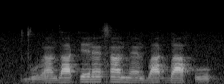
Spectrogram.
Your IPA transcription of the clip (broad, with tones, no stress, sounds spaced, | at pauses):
d u˨ l ã˧ d a˧ k e˦ ɾ ɛ̃˧ s ã˧ d ɛ̃˧ b a˦ ɡ͡b a˦˨ h u˧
